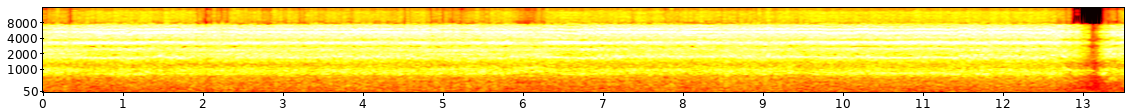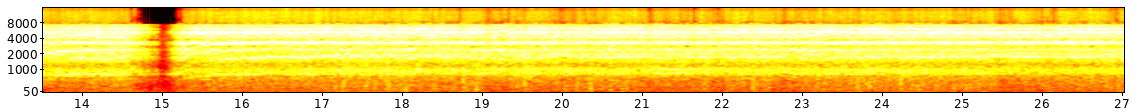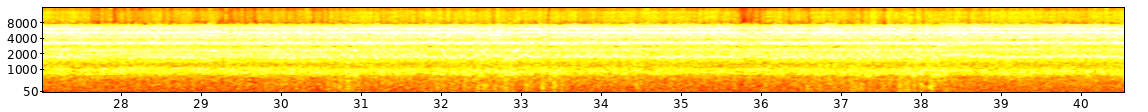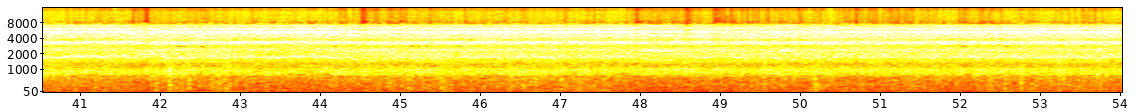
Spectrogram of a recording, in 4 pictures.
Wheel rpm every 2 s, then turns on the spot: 220, 230, 230, 230, 230, 210, 140, 130, 220, 230, 230, 230, 230, 230, 230, 230, 230, 230, 230, 230, 220, 220, 220, 230, 230, 230, 230.
none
